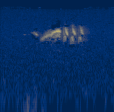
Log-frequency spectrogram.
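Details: Black redstart song fragment: a short high warbled phrase, rising then breaking into a few quick clipped notes, lasting under a second in silence.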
